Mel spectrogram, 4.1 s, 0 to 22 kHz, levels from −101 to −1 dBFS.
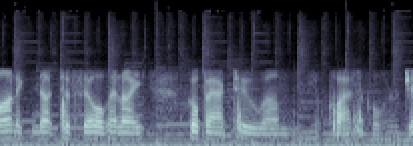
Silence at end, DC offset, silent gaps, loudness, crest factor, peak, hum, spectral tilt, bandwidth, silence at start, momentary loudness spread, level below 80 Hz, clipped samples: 0 s; under 0.1%; none; -28 LUFS; 20 dB; -8 dBFS; none; -5.5 dB/octave; 16.5 kHz; 0 s; 15 LU; -44 dBFS; under 0.1%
